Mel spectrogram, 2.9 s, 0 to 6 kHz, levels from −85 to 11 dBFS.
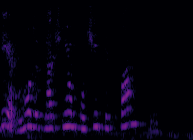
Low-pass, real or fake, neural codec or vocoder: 5.4 kHz; fake; codec, 44.1 kHz, 2.6 kbps, SNAC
